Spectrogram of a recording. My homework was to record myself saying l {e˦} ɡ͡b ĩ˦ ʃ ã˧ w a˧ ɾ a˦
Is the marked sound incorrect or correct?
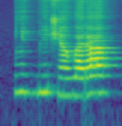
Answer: incorrect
